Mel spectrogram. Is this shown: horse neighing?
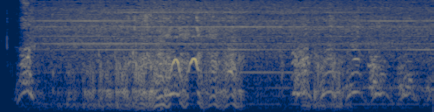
yes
